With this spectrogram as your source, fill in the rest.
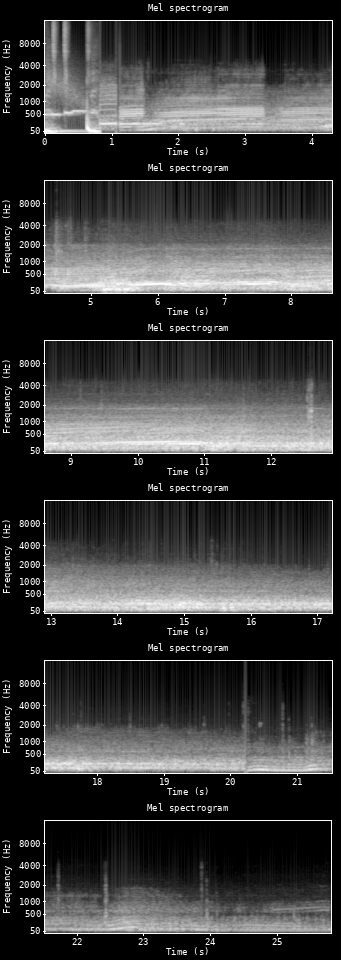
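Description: A car engine roars from inside the cabin as the car accelerates hard through the gears.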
